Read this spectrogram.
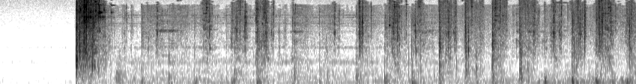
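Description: Footsteps tread over a hard, littered floor.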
